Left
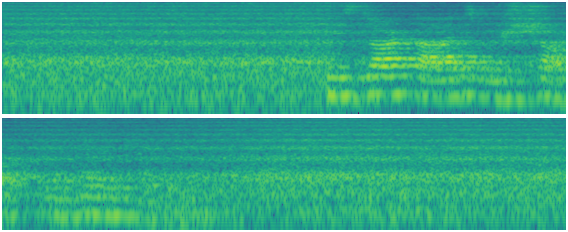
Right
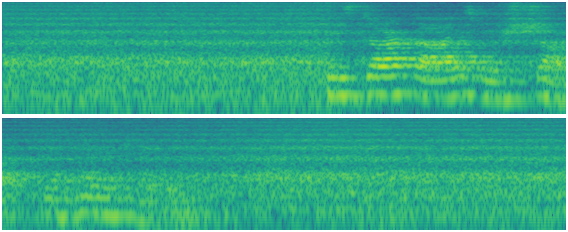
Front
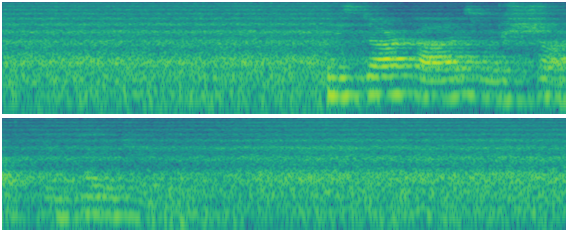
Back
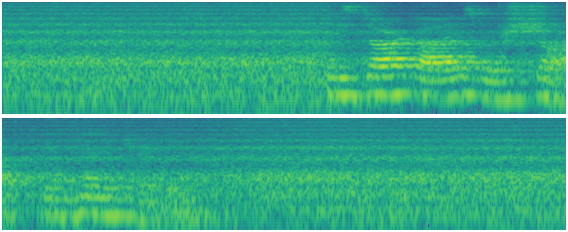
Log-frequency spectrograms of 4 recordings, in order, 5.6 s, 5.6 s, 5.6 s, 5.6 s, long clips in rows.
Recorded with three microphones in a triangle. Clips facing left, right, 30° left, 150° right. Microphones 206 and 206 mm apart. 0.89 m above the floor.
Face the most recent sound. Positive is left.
turn(degrees=-150)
